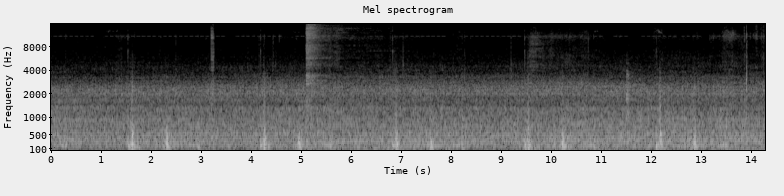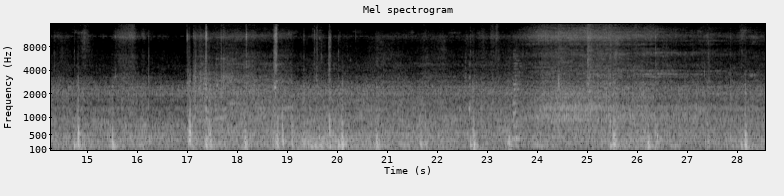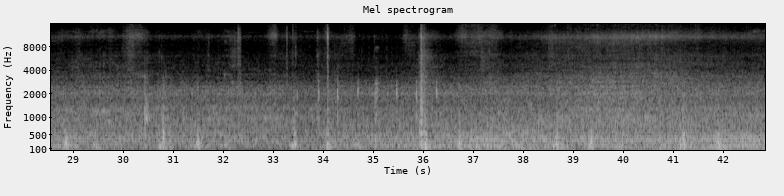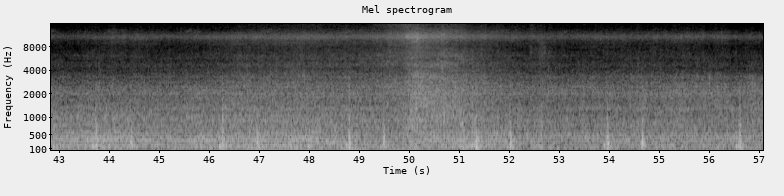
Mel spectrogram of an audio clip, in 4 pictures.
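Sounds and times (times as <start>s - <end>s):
car driving slowly on wet road: 0.0s - 57.0s
windshield wipers sweeping: 0.0s - 57.0s
sharp clicks and knocks: 17.0s - 21.0s, 22.5s - 23.6s, 33.2s - 36.9s.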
